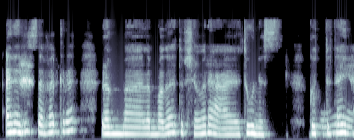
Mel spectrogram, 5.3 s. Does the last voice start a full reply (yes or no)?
no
